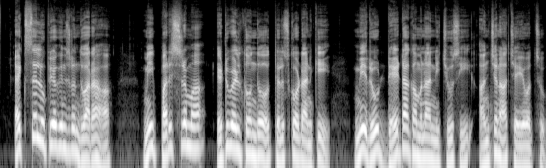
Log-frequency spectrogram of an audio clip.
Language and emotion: Telugu, neutral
